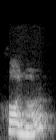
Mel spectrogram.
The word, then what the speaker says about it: honor: Esas palabritas no tienen el sonido de la J como sí tiene, por ejemplo, hat.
